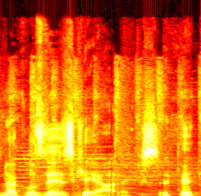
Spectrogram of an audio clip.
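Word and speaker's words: Knuckles' Chaotix: It is pronounced Knuckles is Chaotics. If you guys watch Jay's videos or Jay's reviews, I think he he mentions that because there's an apostrophe after the S.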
